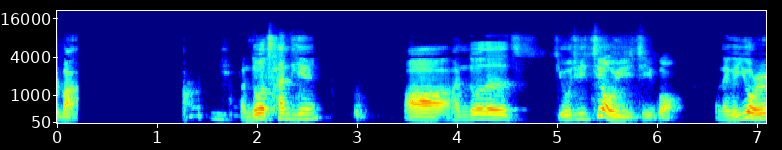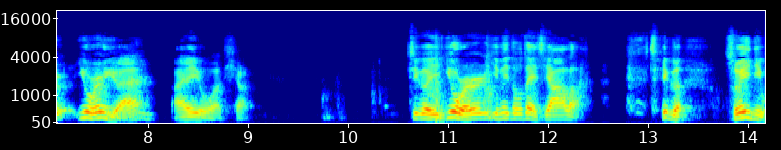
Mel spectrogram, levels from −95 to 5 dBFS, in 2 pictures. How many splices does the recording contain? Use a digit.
0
